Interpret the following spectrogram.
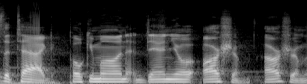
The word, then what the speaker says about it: Arsham: Arsham, that's how you say it, Arsham.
